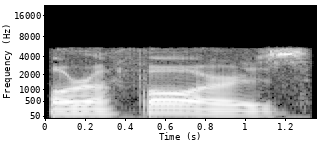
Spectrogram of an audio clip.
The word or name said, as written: Orrefors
